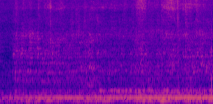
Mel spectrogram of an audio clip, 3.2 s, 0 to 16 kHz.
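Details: Samsung washer with 5E drain code, spin-only cycle after refilling: steady, smooth motor hum with a constant low drone, no knocking or grinding; drum spins and drains normally, leftover puddle only at back of tub.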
